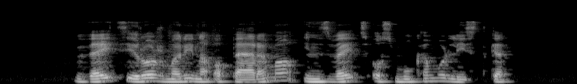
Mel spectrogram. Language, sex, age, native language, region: Slovenian, male, 18-29, Slovenian, Southeast Slovenia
